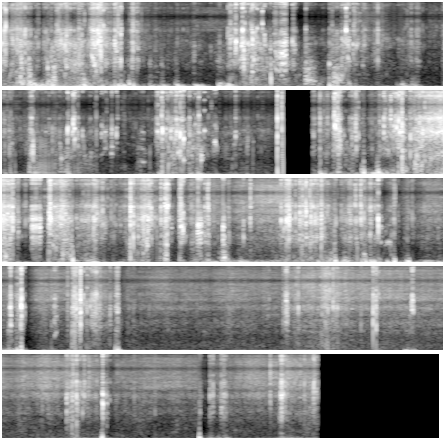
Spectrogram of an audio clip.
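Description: Seawater sloshing and splashing over a wrist-mounted GoPro in the surf, a loud uneven churn with many sharp splashes. It drops out briefly about seven seconds in, turns quieter about two-thirds of the way through, and cuts off near the end.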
